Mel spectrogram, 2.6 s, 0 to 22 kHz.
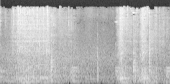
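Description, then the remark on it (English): A sewing machine, worked by a man from Syria at his business in Denmark at 8 o'clock in the morning, whirs in steady bursts, its rapid mechanical stitching rising and falling over about two and a half seconds, with no voices present. “already busy at work at his sewing machine is Ahmed Bakir from Syria”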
